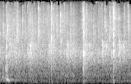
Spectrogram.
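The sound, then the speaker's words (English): Congregation applause at a One Life Church service: dense, steady clapping from a crowd that fills the whole clip at an even, loud level, with a few sharper claps standing out. “Come on, One Life Church, put your hands together. For those who are joining us online this morning, throw your hands together.”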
